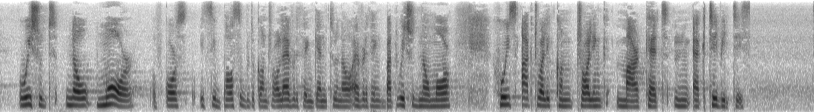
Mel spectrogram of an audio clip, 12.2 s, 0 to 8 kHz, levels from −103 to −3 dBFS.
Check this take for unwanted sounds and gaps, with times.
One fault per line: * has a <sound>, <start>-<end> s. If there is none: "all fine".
all fine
